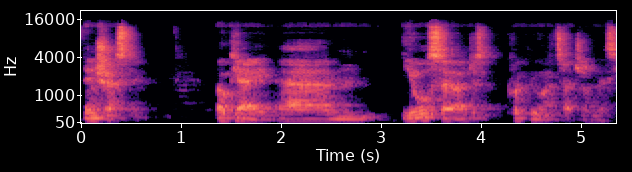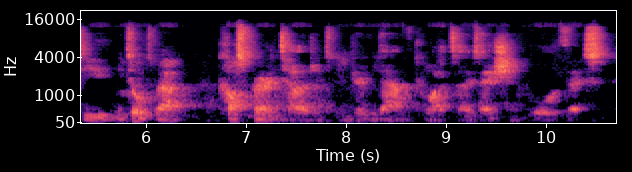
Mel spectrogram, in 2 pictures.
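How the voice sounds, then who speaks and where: A male podcast host with a very deep voice asks probing questions between short acknowledgements. He sounds set back from the mic, and the room echoes around him. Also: steady tone, normal speed, distant mic. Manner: brief backchannels, probing questions. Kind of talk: interviewing, casual chat.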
